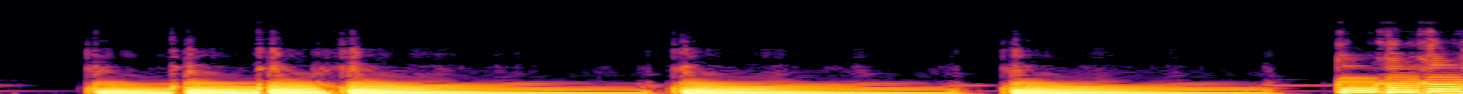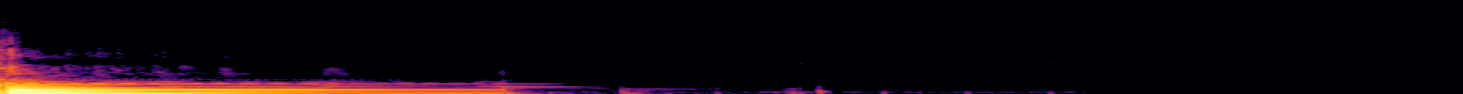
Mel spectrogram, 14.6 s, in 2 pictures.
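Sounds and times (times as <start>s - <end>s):
bass: 0.0s - 10.2s.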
